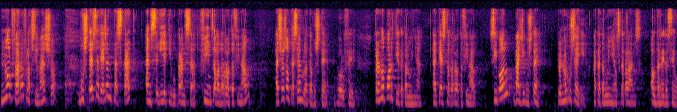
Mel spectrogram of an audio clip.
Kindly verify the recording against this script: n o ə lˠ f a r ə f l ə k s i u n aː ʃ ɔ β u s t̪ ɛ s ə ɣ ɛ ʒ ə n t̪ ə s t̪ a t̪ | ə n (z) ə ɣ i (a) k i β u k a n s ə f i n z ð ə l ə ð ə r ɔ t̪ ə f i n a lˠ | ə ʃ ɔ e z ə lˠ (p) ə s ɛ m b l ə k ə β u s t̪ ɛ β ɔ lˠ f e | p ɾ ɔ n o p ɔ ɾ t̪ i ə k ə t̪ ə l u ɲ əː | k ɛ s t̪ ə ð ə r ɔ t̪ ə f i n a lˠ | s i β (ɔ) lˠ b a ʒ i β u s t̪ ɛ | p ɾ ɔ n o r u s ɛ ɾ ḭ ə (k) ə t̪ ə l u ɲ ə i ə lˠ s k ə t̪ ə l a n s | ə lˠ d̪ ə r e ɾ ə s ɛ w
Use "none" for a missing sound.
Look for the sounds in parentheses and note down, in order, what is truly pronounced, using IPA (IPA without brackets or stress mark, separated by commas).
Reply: s, ə, k, ɔ, k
